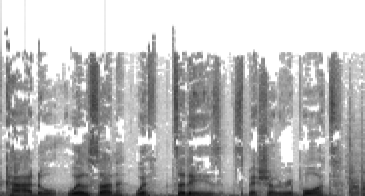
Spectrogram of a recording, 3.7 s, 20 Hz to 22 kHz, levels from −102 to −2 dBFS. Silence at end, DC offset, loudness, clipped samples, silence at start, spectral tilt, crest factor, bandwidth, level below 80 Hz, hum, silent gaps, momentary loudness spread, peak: 0 s; under 0.1%; -17 LUFS; under 0.1%; 0 s; -6 dB/octave; 16 dB; 17.5 kHz; -28 dBFS; none; none; 9 LU; 0 dBFS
